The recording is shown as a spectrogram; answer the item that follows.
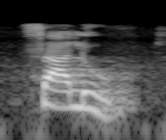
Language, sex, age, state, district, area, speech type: Marathi, female, 30-45, Maharashtra, Mumbai Suburban, urban, read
